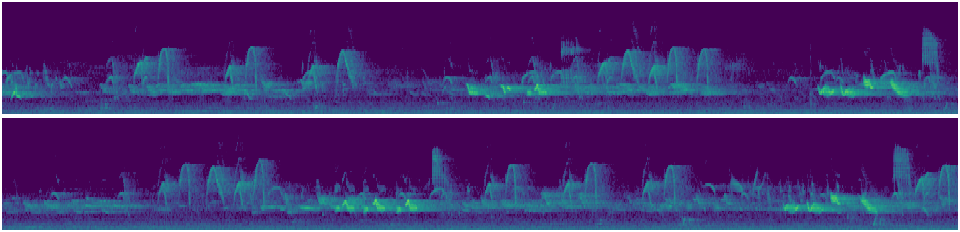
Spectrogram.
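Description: Songbird singing: a burst of rapid, high chirping notes repeated about every six to seven seconds, with softer scattered chirps in between.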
